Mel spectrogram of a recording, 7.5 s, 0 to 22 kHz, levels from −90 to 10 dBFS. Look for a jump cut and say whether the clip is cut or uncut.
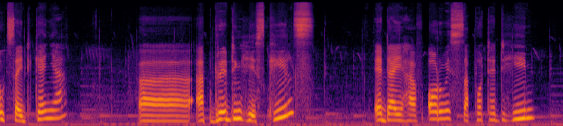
uncut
